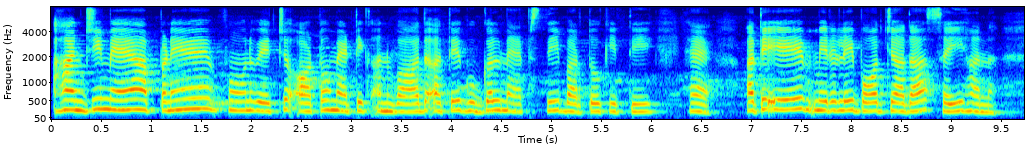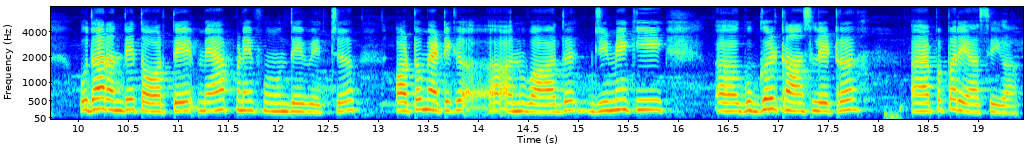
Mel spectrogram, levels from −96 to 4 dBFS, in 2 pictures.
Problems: continuous background conversations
